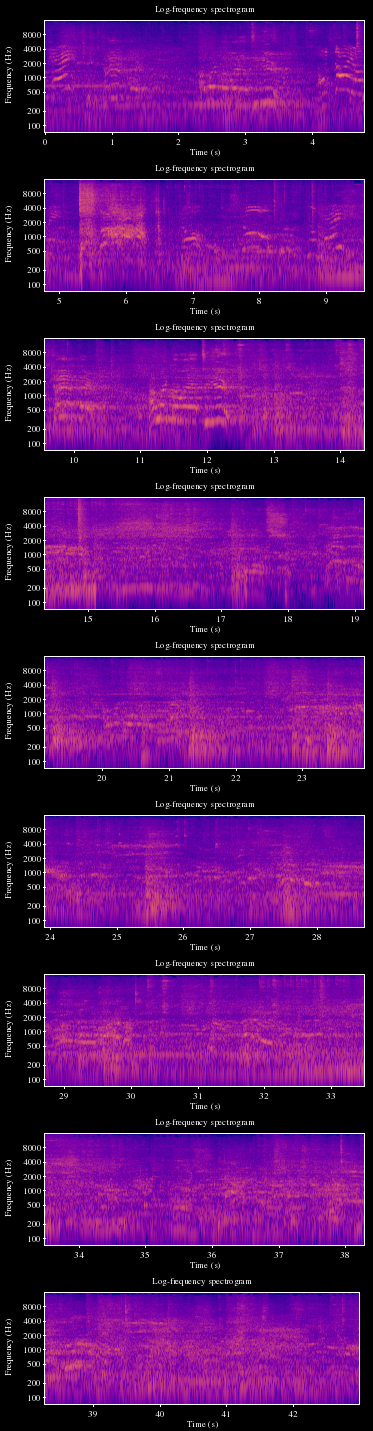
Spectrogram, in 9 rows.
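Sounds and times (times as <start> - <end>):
voices: 0.0 - 43.0
loud steady rumble: 27.4 - 36.1
low hum: 27.8 - 36.0.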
